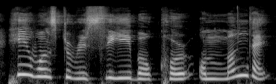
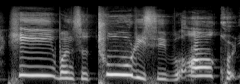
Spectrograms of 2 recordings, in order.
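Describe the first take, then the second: First: "receive", "call", "Monday" brought out, "to", "a" weak; slow model reading, "to" and "on" tucked away; content-word stress. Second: "He", "to", "a" blasted high and loud; wrongly stressed function words. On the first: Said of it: "이렇게 읽는다는 얘기예요". ("receive", "call"은 강하게, "to"는 약하게) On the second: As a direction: comically punch "to" and "a". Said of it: "기능어를 크게 읽을". ("He", "to", "a"만 크고 높게) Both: Shown as a demonstration.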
